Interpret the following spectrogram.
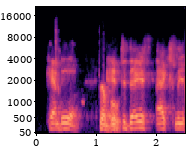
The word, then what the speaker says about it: Kambua: Kabuya? Kambua.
